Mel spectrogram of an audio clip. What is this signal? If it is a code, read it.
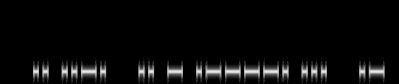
Morse code, heard as a keyed tone, about 25 wpm, 600 Hz. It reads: IF IT'S A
